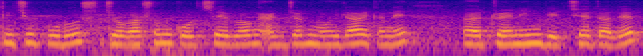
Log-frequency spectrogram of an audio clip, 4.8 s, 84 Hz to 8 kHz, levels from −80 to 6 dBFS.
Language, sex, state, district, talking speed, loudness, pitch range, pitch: Bengali, female, West Bengal, North 24 Parganas, 135 wpm, -16 LUFS, 215-245 Hz, 230 Hz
